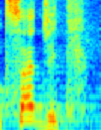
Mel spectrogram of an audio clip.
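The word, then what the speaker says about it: צדי: Demandez à un Israélien, ils ne disent pas Tzadik, ils disent Tzadi.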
